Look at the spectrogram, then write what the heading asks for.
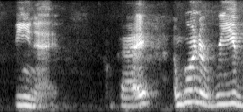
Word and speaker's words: fine: would expect dc alphine that looks like our english word for fine but this is actually an italian word and it's pronounced bine okay i'm going to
